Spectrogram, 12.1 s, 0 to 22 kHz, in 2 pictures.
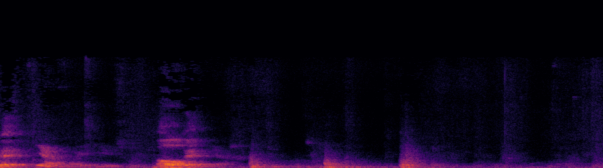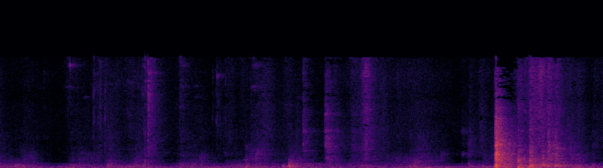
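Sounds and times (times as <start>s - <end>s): footsteps on hard floor: 2.5s - 9.2s.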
